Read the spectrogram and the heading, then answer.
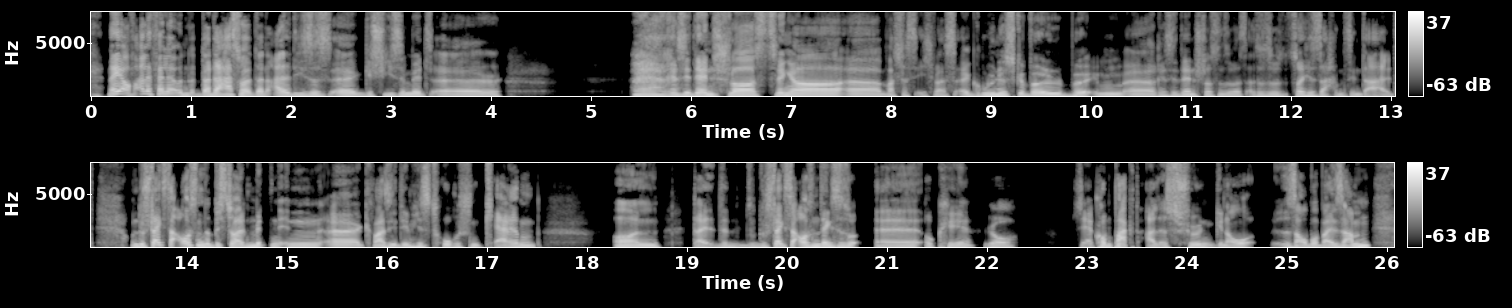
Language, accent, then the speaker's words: German; Stuttgart, Baden-Württemberg, Germany; Darum sagte ich, naja, ich bin direkt aus Stuttgart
